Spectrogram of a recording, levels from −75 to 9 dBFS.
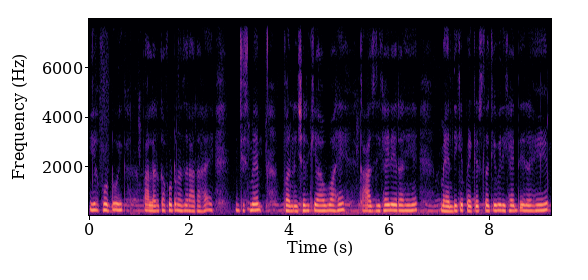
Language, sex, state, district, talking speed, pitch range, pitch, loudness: Hindi, female, Bihar, Purnia, 175 wpm, 210-230 Hz, 220 Hz, -14 LUFS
